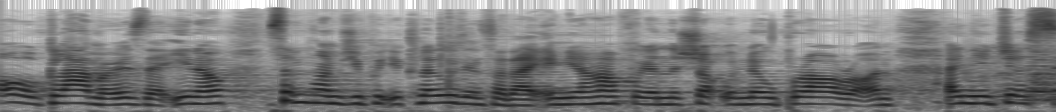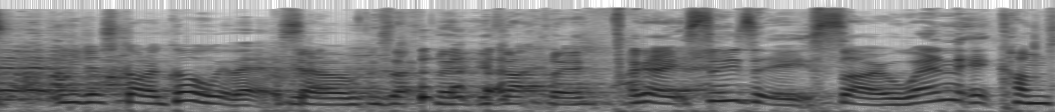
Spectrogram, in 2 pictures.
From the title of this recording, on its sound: Live at Treatwell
